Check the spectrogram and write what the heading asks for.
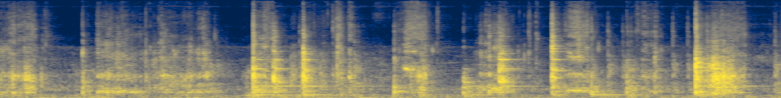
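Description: A metal spoon scraping and knocking round a metal pot, stirring chicken in thick masala and ghee as it is fried (bhuna), in uneven strokes, the loudest near the end.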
